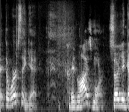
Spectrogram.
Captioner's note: laughing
